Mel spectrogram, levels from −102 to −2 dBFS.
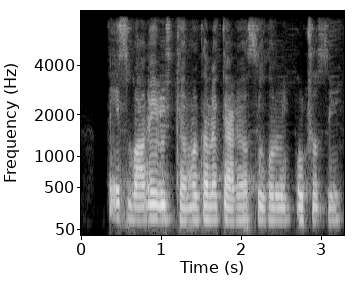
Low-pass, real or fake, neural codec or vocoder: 7.2 kHz; fake; codec, 44.1 kHz, 1.7 kbps, Pupu-Codec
